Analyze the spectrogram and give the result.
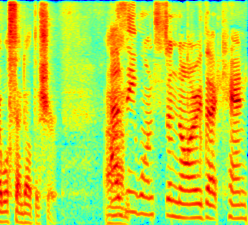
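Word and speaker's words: Azee: If you're saying his name with the short form, it's Azzy. Okay? Yep. So it's Azzy with, A-Z-E-E. If you say it the full name, it's...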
